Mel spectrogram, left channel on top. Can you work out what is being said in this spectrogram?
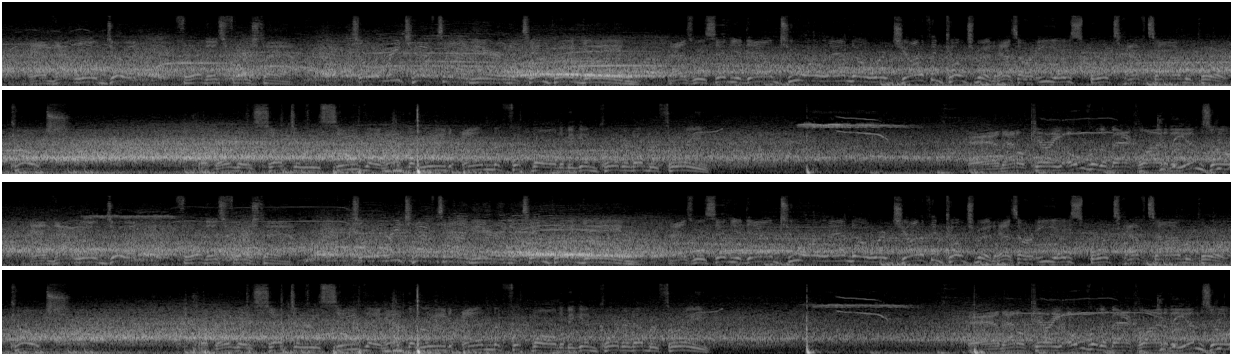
And that will do it for this first half. So we reach halftime here in a 10-point game as we send you down to Orlando where Jonathan Coachman has our EA Sports halftime report. Coach. The Bengals set to receive. They have the lead and the football to begin quarter number 3. And that'll carry over the back line of the end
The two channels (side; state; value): both; normal; correlation 0.45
